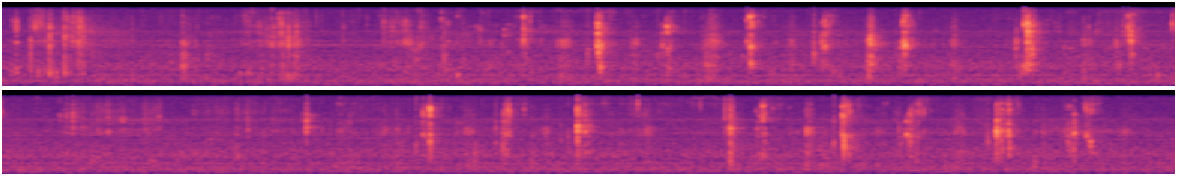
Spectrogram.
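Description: Close chewing of crispy fried chicken wings (KFC Hot Wings), with sharp, irregular crunches of the breaded coating every second or so. A faint steady hum runs underneath.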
